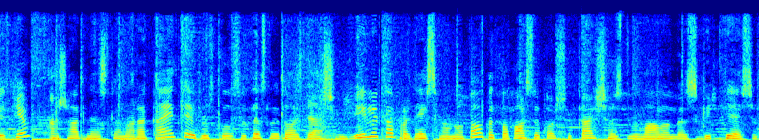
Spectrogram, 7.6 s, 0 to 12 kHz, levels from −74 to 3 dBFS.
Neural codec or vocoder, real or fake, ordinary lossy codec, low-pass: codec, 32 kHz, 1.9 kbps, SNAC; fake; AAC, 48 kbps; 10.8 kHz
